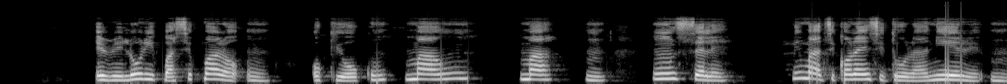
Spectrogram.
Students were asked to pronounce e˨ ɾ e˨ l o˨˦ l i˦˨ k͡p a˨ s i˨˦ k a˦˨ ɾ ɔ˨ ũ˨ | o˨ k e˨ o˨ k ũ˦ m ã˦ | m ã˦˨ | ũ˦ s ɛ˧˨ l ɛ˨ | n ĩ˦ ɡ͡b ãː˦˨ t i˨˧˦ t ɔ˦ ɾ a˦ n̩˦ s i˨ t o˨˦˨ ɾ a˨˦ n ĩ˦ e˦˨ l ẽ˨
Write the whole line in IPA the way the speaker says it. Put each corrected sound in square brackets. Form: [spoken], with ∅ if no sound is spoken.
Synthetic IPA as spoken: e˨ ɾ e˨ l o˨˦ [ɾ] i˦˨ k͡p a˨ s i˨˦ [k͡p] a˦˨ ɾ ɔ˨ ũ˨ | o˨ k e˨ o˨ k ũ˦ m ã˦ | m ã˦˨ | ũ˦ s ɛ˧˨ l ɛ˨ | n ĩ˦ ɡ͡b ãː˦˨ t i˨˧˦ [k] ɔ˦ ɾ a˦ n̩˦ s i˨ t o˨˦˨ ɾ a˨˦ n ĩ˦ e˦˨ [ɾ] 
